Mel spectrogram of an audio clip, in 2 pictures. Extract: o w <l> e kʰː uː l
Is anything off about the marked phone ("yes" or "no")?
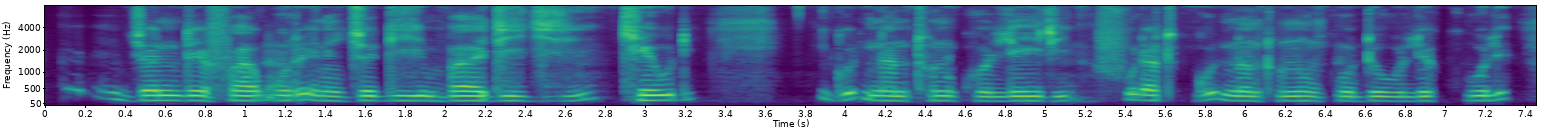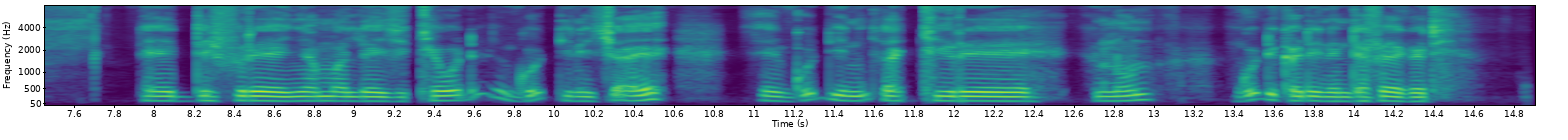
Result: no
